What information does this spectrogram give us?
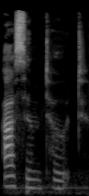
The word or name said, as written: asymptote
